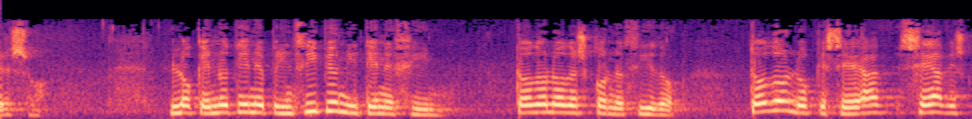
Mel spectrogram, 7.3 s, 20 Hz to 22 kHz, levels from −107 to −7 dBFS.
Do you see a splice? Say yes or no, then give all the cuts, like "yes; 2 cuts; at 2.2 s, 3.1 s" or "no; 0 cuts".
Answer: yes; 1 cut; at 1.1 s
